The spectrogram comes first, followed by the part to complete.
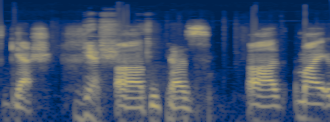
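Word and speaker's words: geas: do they get that i'm pretty sure it's gaelic or irish in nature and so it doesn't look like it's pronounced the word we're talking about for everyone in james g-e-a-s looks like ghees like peas peas and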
